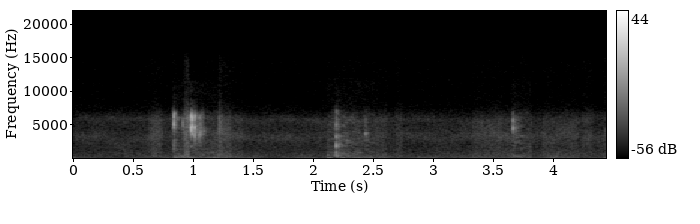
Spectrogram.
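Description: Near silence: faint room tone broken by a few short clicks, a quick pair about a second in, another just past the middle and a fainter one near the end.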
